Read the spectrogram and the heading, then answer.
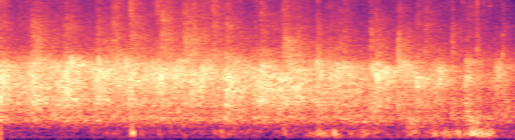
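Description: Sustained applause from an audience welcoming a guest, a dense, steady wash of many hands clapping at once, loud throughout and tapering slightly toward the end.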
